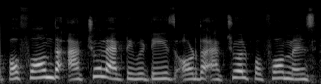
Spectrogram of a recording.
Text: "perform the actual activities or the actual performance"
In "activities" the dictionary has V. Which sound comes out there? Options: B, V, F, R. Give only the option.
V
